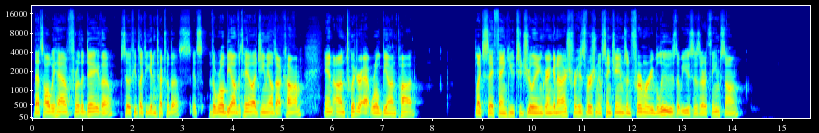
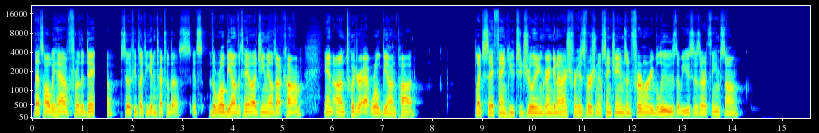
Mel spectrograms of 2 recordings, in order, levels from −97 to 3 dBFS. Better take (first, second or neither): first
